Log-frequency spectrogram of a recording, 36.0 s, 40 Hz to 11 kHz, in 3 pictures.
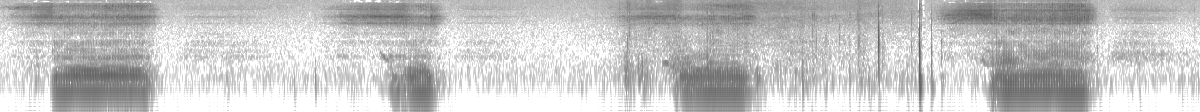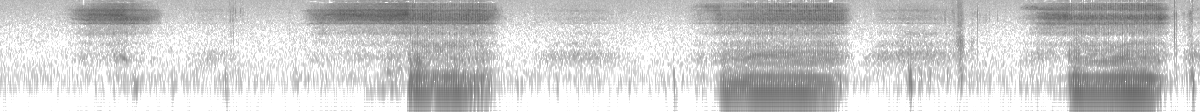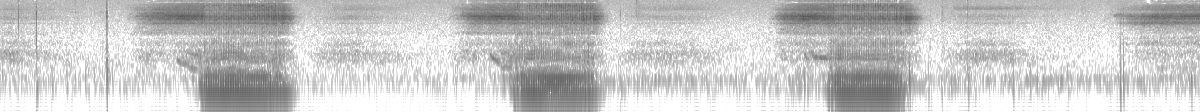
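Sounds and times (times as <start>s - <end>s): puppy snoring: 0.1s - 1.6s, 3.2s - 4.5s, 6.1s - 8.2s, 9.2s - 11.8s, 12.7s - 13.6s, 15.0s - 17.1s, 18.9s - 20.6s, 22.2s - 23.8s, 25.3s - 27.7s, 28.5s - 30.9s, 31.7s - 34.2s, 35.1s - 36.0s.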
